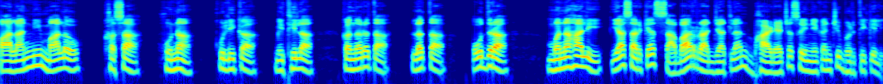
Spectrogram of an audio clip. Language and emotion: Goan Konkani, neutral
